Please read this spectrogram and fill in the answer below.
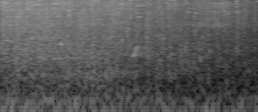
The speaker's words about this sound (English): you hear a explosion. And then you hear rocks above your head tumble down as the fountain collapses.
